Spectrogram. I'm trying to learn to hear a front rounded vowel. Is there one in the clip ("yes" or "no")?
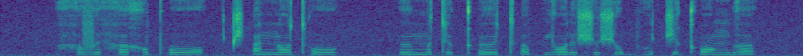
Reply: yes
